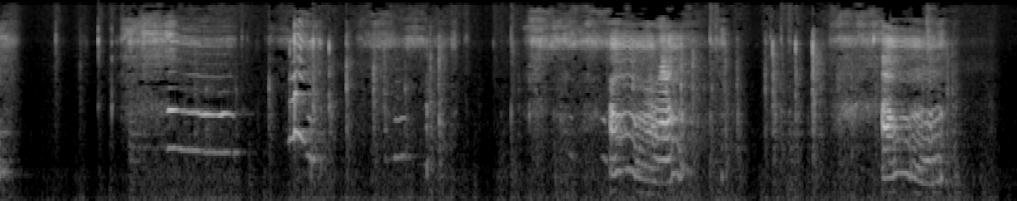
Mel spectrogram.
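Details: Husky puppy in a cage wanting to break out, indoors: a run of high, wavering whines and squeaky yelps, some bending downward, in bursts separated by short pauses.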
